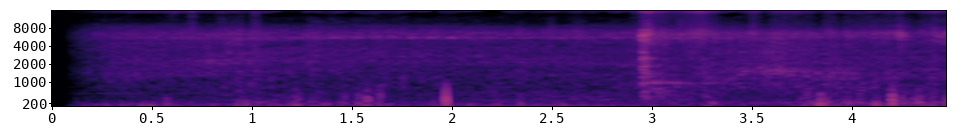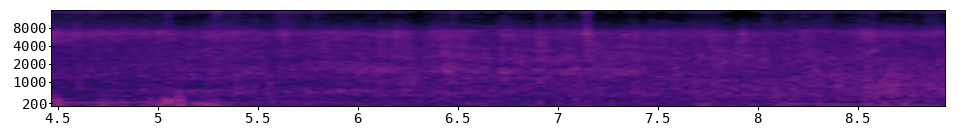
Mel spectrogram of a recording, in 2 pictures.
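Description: Interior noise of a ZiU-682G trolleybus: a steady low rumble with knocks and rattles from the body, including a sharp knock about two seconds in and another about a second later.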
